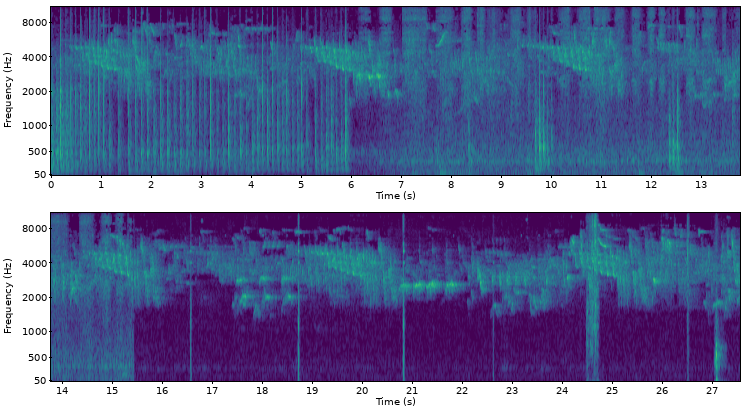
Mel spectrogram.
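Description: Songbird chirping: a short, falling phrase of chirps repeated every few seconds. For about the first half, a small trowel scrapes and spreads sand underneath it, a rustling, scratchy noise that stops abruptly about halfway through.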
